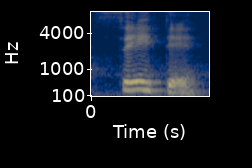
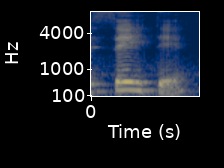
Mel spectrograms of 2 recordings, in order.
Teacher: sete è una consonante singola, viene dopo una vocale lunga, la E in sete è lunga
